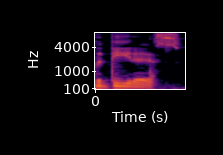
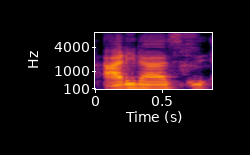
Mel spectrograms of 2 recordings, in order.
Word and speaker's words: Adidas: Yeah, they call them Adidas. Adidas. Anybody from the UK, correct me if I'm saying it wrong, but I believe they call them Adidas instead of Adidas.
